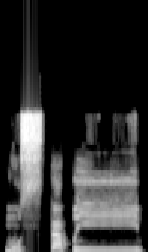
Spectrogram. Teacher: رو، طول، تل نو، سراتل غلط، صراطل میم کی پیش کو باریک، مستقیم، قاف موٹا، آگے قیم کو لمبا کریں گے کیونکہ یا مدہ ہے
